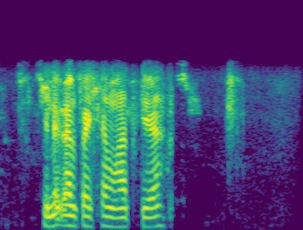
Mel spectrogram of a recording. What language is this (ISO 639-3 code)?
sat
